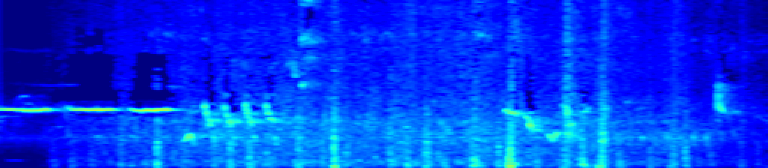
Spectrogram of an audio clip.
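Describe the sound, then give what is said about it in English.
A train heading to Sunny Beach rolls steadily along the rails, its wheels clicking in a rapid, irregular clatter with metallic squeals, continuous throughout, with no voices. “I go there by train.”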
